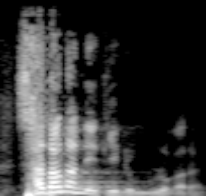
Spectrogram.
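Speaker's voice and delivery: loud, low retold rebuke; stern rebuke. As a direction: imitate a forceful reprimand, hitting the opening loud. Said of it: "얼마나 책망을 받느냐".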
